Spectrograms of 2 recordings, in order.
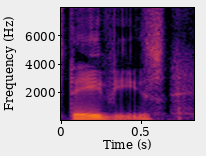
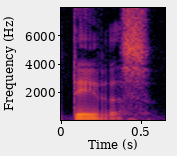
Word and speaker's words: Davies: the uh the Kinks, it's spelled in a way that Americans would pronounce Davies, but it's pronounced in Britain as Davis.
